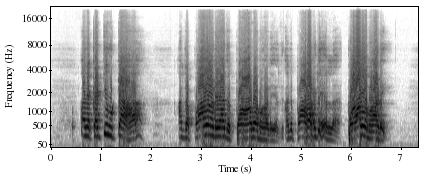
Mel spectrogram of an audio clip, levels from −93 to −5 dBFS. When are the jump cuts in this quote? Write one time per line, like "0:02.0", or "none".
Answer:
0:04.6
0:05.8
